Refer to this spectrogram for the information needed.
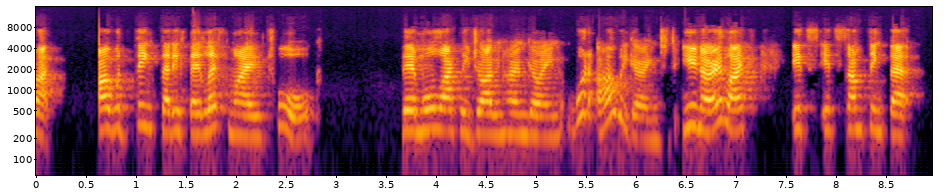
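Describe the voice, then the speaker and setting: A woman with a rural Australian accent, fairly high in pitch, with ordinary pitch variation and a moderate pace. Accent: country Australian twang. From outback Australia. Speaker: reality TV contestant and keynote speaker. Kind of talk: interview chat. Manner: animated.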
